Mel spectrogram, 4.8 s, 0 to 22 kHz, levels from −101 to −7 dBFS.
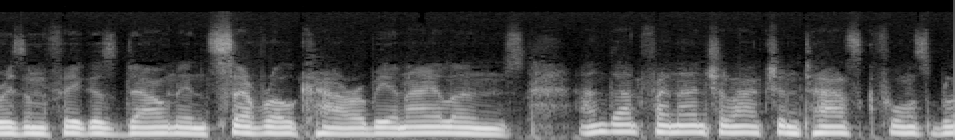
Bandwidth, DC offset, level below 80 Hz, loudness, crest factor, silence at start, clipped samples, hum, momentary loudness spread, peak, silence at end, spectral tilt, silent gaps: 9.6 kHz; under 0.1%; -56 dBFS; -24 LUFS; 14 dB; 0 s; under 0.1%; none; 6 LU; -10 dBFS; 0 s; -8 dB/octave; none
